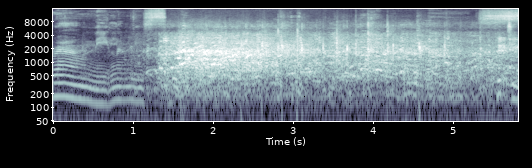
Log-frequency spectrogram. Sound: audience laughing and clapping

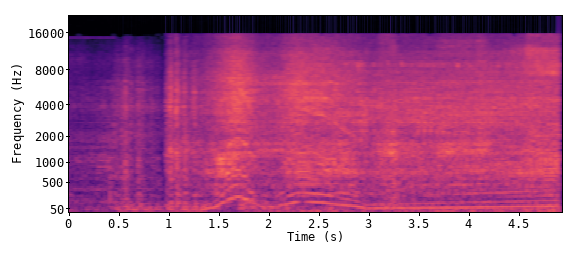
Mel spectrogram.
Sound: engine starts and revs

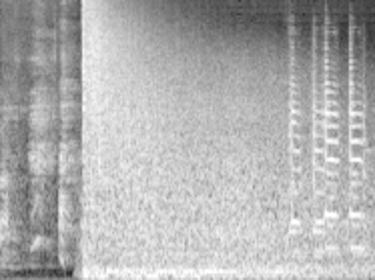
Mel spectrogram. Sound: laughs; explosion; upbeat music

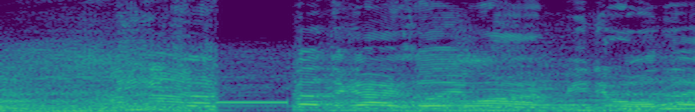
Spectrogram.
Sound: beep

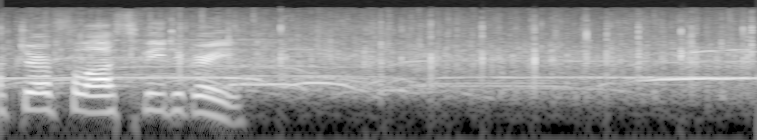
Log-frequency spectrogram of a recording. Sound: applause

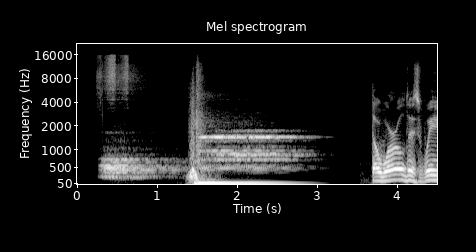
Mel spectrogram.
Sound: mysterious ping

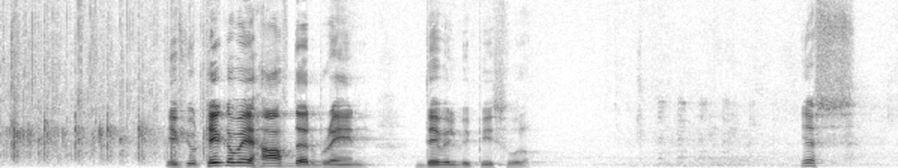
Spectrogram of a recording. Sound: few laugh

